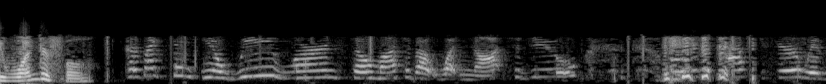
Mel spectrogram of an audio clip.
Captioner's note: laughter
